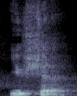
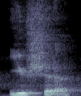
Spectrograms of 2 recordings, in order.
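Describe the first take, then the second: First: The words blur quickly into one word. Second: The same.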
